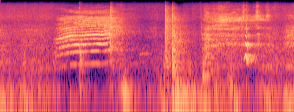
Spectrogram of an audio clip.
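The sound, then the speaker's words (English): A door swings shut: a drawn-out, squeaky hinge creak followed by a solid thud as it closes, then some faint rattling and shuffling afterward, with no one talking. “I'm gonna close the door. So you guys are gonna hear that”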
